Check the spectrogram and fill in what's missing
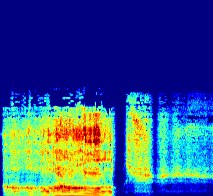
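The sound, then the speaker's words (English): A loud snore, apparently made by a voice imitating Tommy Brock snoring regularly: one long throaty, rumbling exhale followed by a short, raspy intake of breath. “Occasionally a drop splashed over, but still Tommy Brock snored regularly and never moved, except in one eye.”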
